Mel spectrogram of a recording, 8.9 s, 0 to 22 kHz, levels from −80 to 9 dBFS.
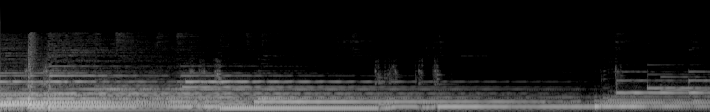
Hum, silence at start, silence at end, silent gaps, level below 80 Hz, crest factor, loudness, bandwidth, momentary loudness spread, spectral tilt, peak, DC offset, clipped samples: none; 0 s; 0 s; none; -42 dBFS; 18 dB; -26 LUFS; 7.6 kHz; 13 LU; -9 dB/octave; -8 dBFS; under 0.1%; under 0.1%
